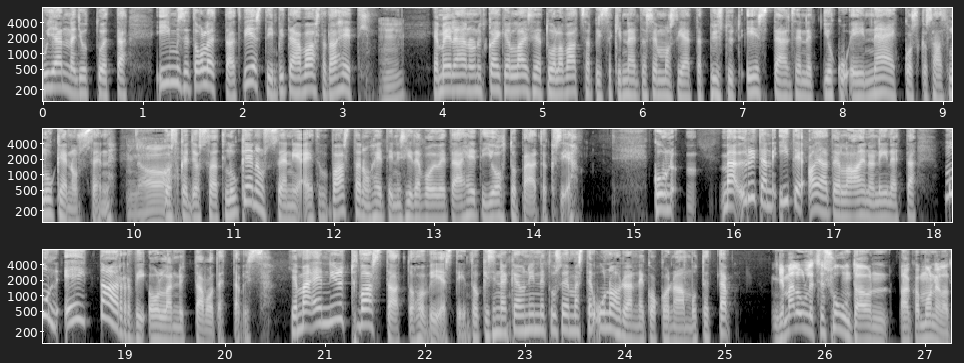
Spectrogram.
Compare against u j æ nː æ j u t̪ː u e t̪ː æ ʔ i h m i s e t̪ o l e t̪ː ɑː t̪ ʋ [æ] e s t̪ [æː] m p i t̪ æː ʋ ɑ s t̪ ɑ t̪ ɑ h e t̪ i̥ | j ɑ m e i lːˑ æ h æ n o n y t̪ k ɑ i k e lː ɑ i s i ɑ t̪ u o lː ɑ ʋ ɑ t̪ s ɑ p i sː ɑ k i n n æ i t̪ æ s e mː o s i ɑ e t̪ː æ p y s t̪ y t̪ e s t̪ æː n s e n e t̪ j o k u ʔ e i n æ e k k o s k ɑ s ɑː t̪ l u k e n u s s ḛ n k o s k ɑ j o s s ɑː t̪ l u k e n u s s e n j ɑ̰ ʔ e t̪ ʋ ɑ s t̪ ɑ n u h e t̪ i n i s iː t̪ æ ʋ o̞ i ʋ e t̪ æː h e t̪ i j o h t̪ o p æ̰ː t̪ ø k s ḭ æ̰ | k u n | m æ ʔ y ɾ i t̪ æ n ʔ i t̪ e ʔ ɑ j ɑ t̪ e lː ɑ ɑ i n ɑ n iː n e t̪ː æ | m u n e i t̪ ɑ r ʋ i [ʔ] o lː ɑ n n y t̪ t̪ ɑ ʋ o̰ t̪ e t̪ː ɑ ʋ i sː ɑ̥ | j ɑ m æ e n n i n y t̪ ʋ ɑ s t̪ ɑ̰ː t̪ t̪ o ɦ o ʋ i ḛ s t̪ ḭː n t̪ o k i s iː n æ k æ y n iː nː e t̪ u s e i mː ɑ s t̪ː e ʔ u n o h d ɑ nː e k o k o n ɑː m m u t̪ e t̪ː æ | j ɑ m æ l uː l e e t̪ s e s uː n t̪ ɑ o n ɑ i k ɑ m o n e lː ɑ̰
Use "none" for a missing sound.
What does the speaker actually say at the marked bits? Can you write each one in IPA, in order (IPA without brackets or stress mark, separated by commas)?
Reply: i, iː, ʔ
